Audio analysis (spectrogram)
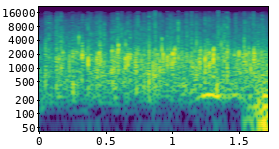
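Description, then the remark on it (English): A crowd applauds steadily to welcome Pastor Mark, a dense patter of many hands clapping at an even, fairly loud level with no voices standing out. “So let's all give a round of applause and welcome Pastor Mark this morning.”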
